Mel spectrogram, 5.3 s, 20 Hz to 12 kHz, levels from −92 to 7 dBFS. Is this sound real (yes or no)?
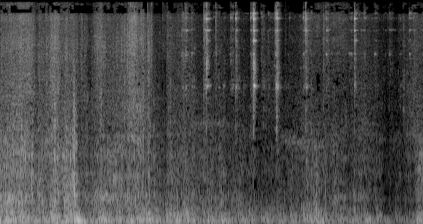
yes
